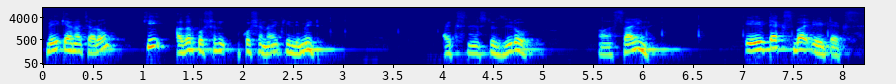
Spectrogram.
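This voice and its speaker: A young man giving an animated exam-prep math lecture, repeating key phrases and talking to students as friends. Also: high voice. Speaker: math teacher.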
